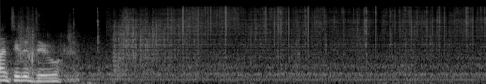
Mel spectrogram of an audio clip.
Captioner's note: welder sputtering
